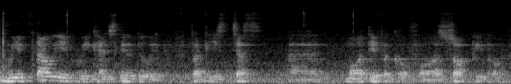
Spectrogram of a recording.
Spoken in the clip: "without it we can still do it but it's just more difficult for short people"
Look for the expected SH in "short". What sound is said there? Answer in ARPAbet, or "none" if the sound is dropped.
S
